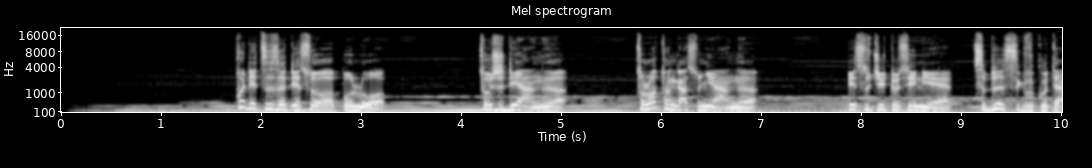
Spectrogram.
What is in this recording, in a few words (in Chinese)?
凉山彝语; 地中海加拉太; nuosu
